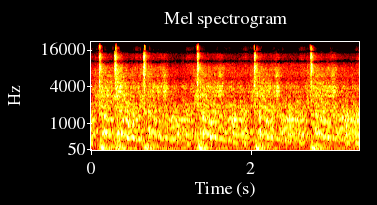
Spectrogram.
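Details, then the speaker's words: 1978 Chevy Camaro drag car with a rebuilt, apparently cammed 350 small-block V8 on first fire-up, primed with fuel squirts, idle turned up: cranking with a few sharp catches that sputter and die; fires but won't keep running. "Why is it being like this? It wants to start, but it won't."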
